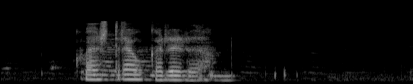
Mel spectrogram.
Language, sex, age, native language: Icelandic, female, 10, Icelandic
